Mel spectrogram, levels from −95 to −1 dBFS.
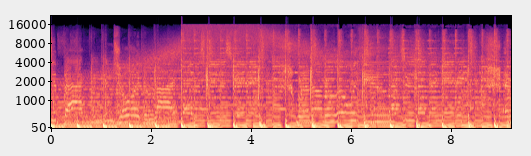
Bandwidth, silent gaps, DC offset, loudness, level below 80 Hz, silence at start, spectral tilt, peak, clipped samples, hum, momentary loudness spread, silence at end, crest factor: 16.5 kHz; none; under 0.1%; -11 LUFS; -16 dBFS; 0 s; -4.5 dB/octave; 0 dBFS; 0.2%; none; 3 LU; 0 s; 10 dB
